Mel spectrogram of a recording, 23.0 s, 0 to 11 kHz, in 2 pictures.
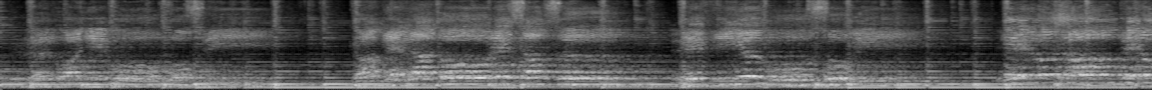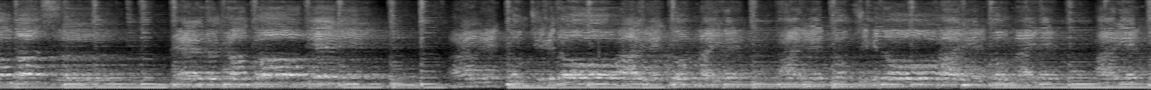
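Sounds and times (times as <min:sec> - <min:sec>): choir singing: 0:00.0 - 0:23.0.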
